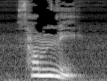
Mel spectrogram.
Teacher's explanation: 니은이 비음이니까 이런 현상을 리을의 니은 따라가기, 리을의 비음화라고 부르기도 하는데 섭리 같은 경우 먼저 리을이 니은으로 비음화되고 그 다음에 비음인 니은의 영향을 받아서 비읍이 미음으로 비음화가 되죠. 이렇게 해서 양쪽 다 음운이 바뀌는 현상이 나타나게 되는데 이것을 상호동화라고 합니다.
